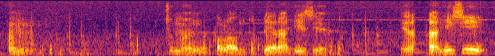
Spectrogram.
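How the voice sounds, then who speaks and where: A man's voice: mid-range voice, slow pace, heavy background noise. A man talking informally and hesitantly in character during an online gangster roleplay. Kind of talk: casual in-character roleplay talk. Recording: muffled lo-fi voice chat, music behind. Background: music.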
